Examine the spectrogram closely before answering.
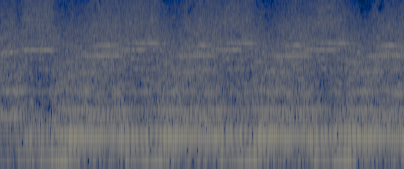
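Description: Synthesized emergency alert (EAS-style) alarm tone. A steady buzzing drone has a lower tone pulsing on and off about once a second, with short high beeps stepping between pitches above it.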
